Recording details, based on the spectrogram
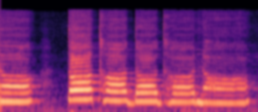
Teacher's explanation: দাঁতে আর জিভে মিলে দন্ত ন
